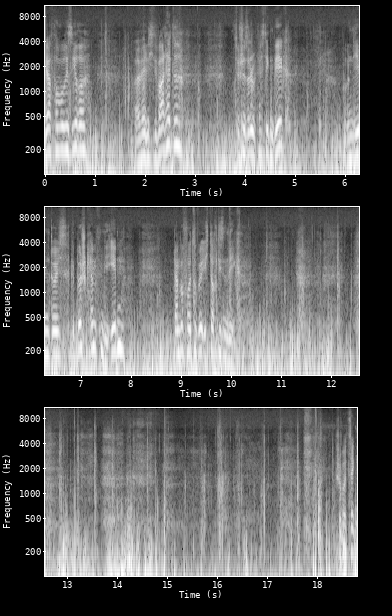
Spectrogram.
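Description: Running footsteps thud on a gravel path.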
